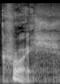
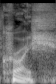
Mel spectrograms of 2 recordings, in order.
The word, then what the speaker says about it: Kroesch: and Devil's Den by Eric, how do you pronounce that, Kroesch? Eric Kroesch. Kroesch.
